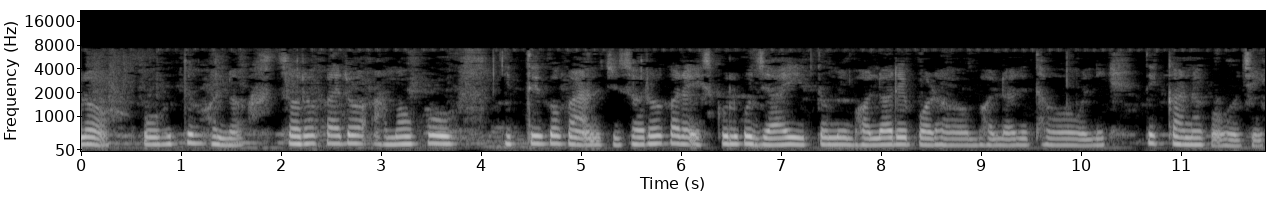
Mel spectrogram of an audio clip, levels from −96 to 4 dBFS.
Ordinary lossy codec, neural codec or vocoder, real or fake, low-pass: MP3, 32 kbps; none; real; 7.2 kHz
